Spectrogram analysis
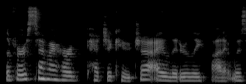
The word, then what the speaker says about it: Pecha Kucha: it is a little bit more it's again pronounced Pecha Kucha and it's a Japanese word for chit chat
